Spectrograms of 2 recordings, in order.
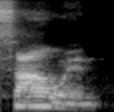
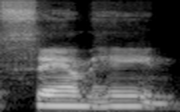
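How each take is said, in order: First: It is said differently from its spelling. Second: It is said as spelled, like two words. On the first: The speaker calls it right. "but it's pronounced Samhain" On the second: The speaker calls it wrong. "the band would call themselves Sam Hain"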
